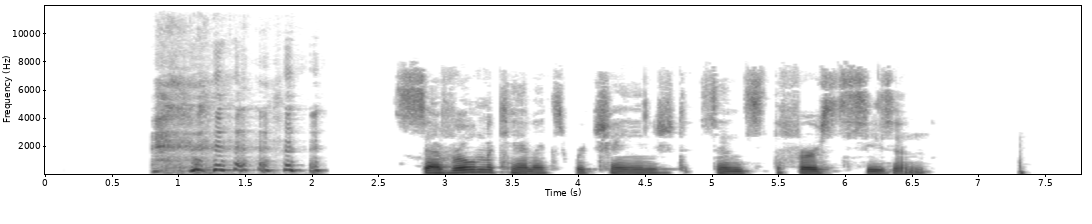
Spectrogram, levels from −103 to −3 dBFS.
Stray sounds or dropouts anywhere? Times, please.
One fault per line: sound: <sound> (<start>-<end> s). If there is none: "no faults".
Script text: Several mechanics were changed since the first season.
sound: laugh (0.8-2.1 s)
